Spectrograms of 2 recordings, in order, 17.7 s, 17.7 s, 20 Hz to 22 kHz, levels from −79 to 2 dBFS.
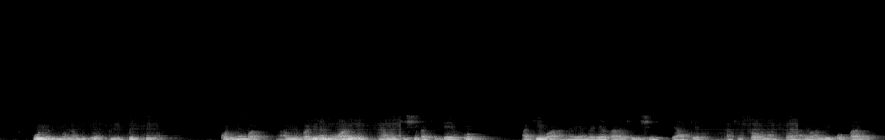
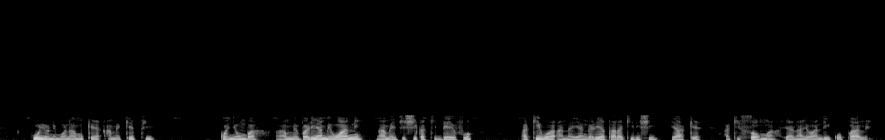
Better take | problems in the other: second | noise reduction (neural separator model SepFormer DNS4)

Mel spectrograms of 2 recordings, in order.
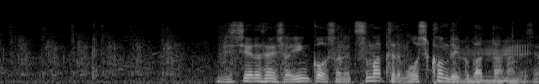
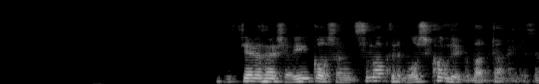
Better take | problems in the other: first | noise reduction (neural mask model DeepFilterNet 3)

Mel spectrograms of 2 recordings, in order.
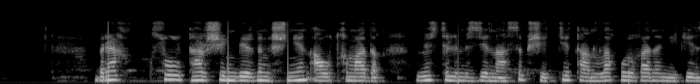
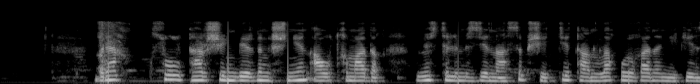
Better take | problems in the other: first | background sound (Sneeze / Cough); 16 dB below the speech

